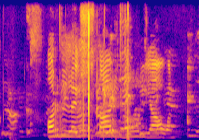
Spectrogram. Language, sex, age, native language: Icelandic, male, 9, Icelandic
